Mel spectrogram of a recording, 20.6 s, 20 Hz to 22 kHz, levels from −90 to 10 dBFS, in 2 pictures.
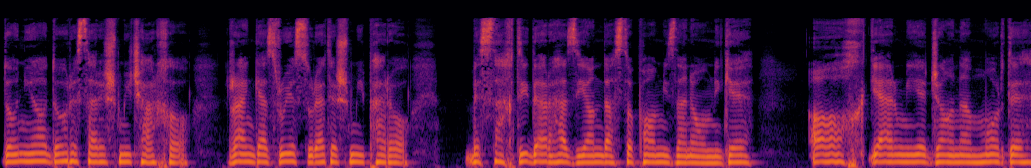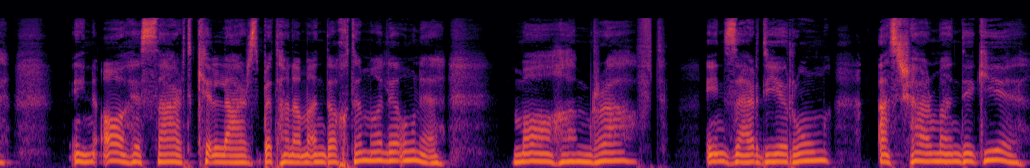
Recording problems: squashed, flat; somewhat

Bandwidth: 14 kHz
